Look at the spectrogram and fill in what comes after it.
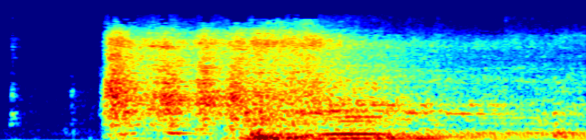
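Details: Petrol car that was hard to start, restarted after a loose fuel hose connection was tightened: silence, then the engine catches instantly with no drawn-out cranking and settles into a steady idle; starts clean and healthy.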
